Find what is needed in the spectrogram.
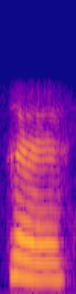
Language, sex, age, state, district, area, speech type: Bengali, female, 18-30, West Bengal, Hooghly, urban, conversation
